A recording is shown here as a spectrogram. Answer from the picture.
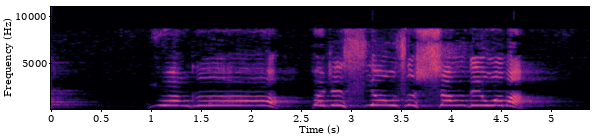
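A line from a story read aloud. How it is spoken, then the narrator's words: Shouting from behind. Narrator (Chinese): 背后有人高喊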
